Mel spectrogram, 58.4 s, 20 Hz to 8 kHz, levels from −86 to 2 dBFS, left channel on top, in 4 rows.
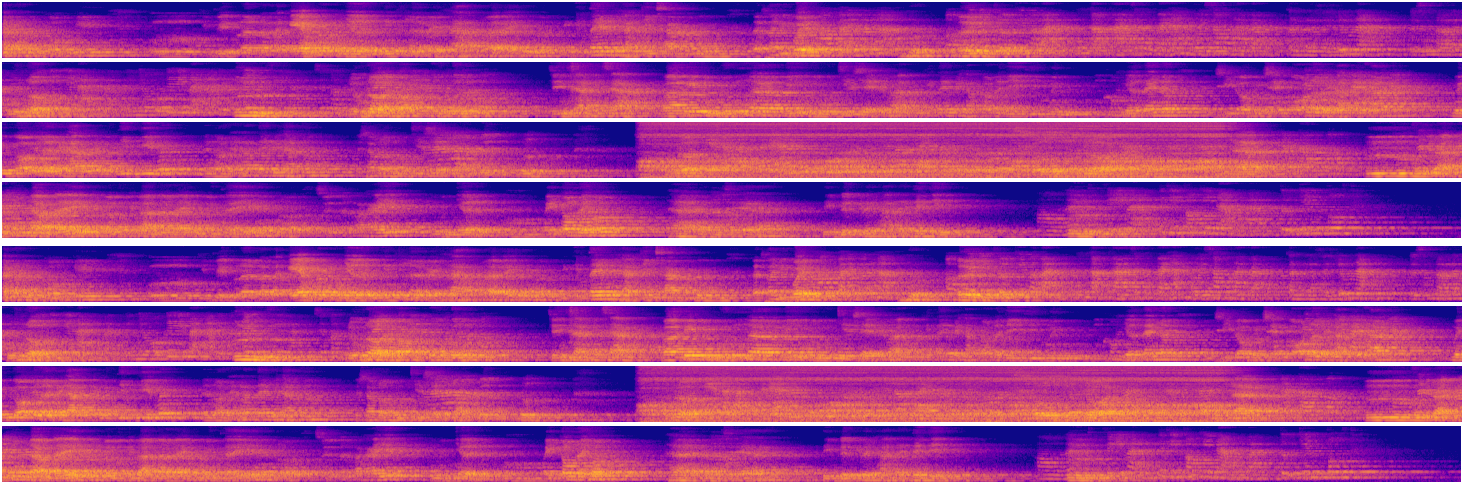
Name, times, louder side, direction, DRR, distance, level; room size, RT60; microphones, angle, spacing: voice 1, 0.0-1.0 1.5-7.2 7.5-8.1 9.0-9.2 9.5-9.9 14.6-15.1 16.9-17.3 18.0-19.3 20.1-28.4 29.1-30.9 31.2-32.3 32.7-34.1 34.4-34.6 34.9-35.1 35.8-36.2 39.4-40.6 41.3-41.8 42.8-47.8 48.1-49.9 50.4-51.5 52.0-53.2 54.4-54.8, right 1 dB, 40° right, -7 dB, 0.4 m, -21 dB
voice 2, 5.7-6.6 8.1-8.9 9.4-13.7 14.1-19.5 20.2-20.4 25.7-26.0 27.3-28.7 29.5-29.6 33.4-34.3 35.5-42.6 43.1-44.3 48.8-49.2 50.9-51.2 54.1-57.3, right 1 dB, 10° right, -10 dB, 0.8 m, -30 dB
sound 1, 35.5-41.4, equal, 10° left, 1.1 m, -23 dB
3.5 x 2.9 x 2.2 m, 2.4 s
head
